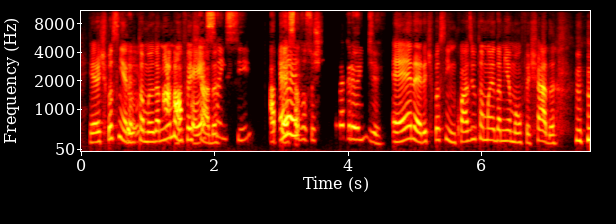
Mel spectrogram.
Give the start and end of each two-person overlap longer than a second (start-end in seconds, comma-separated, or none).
0.7-2.1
